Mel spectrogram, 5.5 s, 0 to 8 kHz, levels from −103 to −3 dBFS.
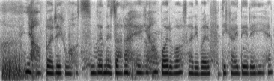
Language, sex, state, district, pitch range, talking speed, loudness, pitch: Hindi, female, Himachal Pradesh, Shimla, 200-215 Hz, 175 wpm, -16 LUFS, 205 Hz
